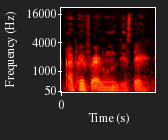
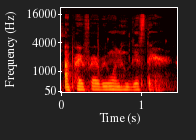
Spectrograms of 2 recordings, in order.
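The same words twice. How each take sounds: First: Hushed fast repeat. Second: Whispered prayer. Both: Real, not acted.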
